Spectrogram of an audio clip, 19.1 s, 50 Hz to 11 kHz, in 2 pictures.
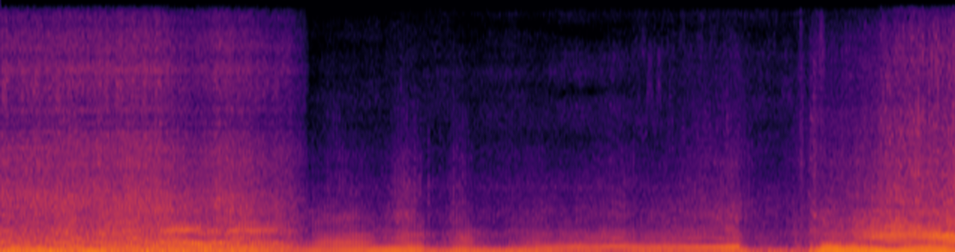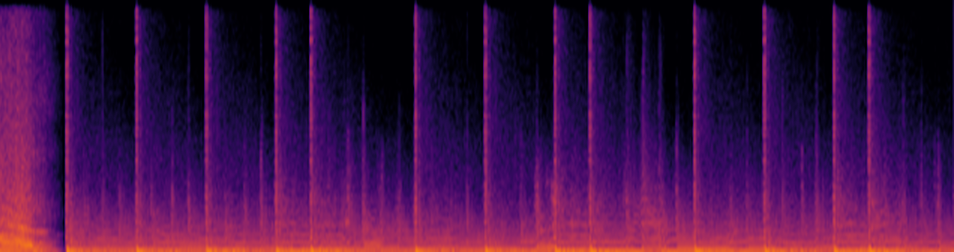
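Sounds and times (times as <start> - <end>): truck engine revving hard: 0.0 - 10.3
music: 10.2 - 19.0.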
